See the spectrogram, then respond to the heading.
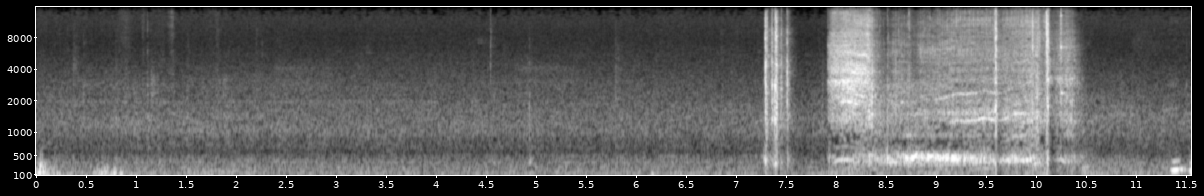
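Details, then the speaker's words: Polaroid Spectra instant camera taking its first shot after the flash charged: sharp shutter snap, then about two seconds of high motor whir as the white print ejects; normal shutter and film ejection, ready for next shot. "photo so this comes out of the camera and it comes out initially white and now it's ready for its next shot"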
